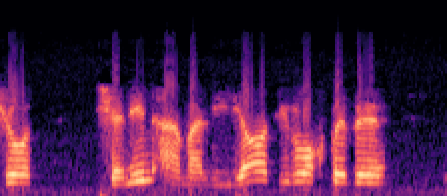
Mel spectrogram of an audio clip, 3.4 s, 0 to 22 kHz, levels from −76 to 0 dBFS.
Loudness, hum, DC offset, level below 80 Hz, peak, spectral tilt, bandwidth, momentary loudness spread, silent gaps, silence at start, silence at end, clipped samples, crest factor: -11 LUFS; none; under 0.1%; -46 dBFS; 0 dBFS; -4.5 dB/octave; 10.5 kHz; 7 LU; none; 0 s; 0.5 s; 0.2%; 12 dB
